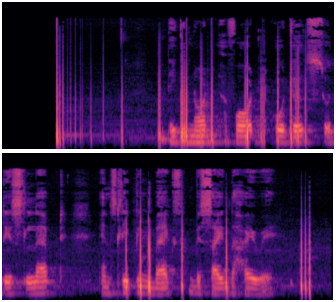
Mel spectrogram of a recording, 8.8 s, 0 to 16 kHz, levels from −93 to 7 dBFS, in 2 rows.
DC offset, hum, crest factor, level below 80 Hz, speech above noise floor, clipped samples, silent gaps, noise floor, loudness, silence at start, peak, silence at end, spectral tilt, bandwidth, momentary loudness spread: under 0.1%; none; 28 dB; -58 dBFS; 24 dB; under 0.1%; none; -51 dBFS; -27 LUFS; 0.75 s; 0 dBFS; 0.3 s; -4.5 dB/octave; 11.5 kHz; 17 LU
